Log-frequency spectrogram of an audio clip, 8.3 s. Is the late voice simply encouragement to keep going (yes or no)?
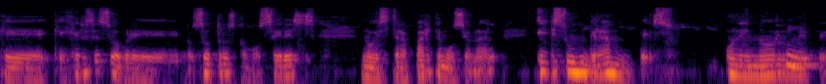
no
